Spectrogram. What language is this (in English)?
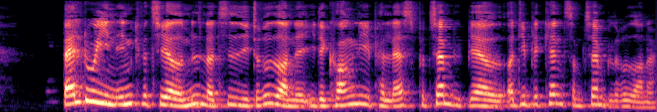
Danish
